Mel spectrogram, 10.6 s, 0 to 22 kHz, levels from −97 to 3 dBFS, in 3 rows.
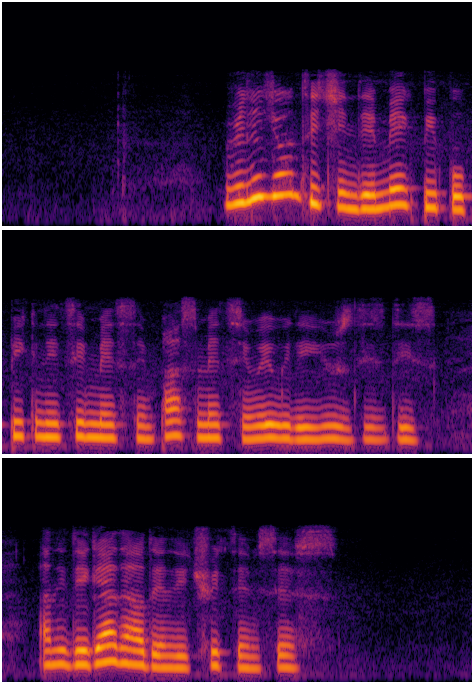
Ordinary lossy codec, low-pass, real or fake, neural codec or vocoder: MP3, 64 kbps; 7.2 kHz; real; none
